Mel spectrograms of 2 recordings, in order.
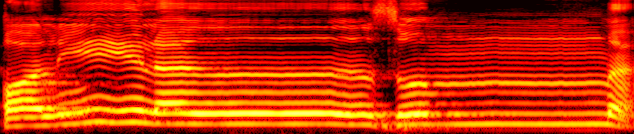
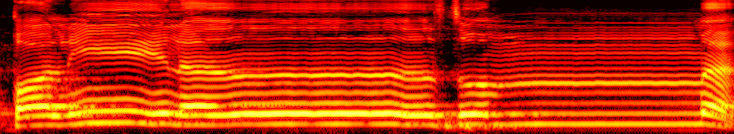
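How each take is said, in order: No difference in how they are said.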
